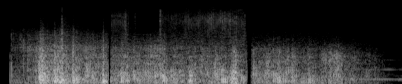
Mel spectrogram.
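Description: A loud crackling rumble that starts suddenly, breaks off sharply about halfway through, then fades away near the end.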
